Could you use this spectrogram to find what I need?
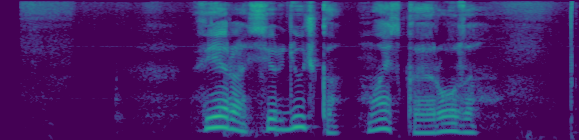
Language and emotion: Russian, sad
